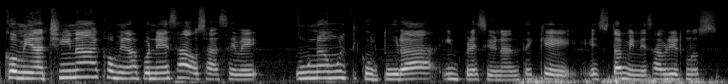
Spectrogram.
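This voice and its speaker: A woman's voice: high-pitched, fairly even intonation, normal speed, a little mellow, a little hiss or hum. A Colombian woman hosting an interview, agreeable, nodding along with short affirmations and adding her own thoughts. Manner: agreeable, short affirmations, builds on the guest's points. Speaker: host. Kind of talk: conversational interview.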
